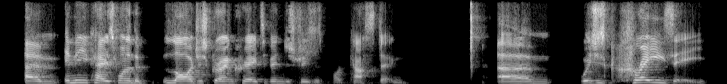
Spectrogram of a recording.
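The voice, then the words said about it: British accent. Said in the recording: “you can probably hear from my accent, I'm from the UK”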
